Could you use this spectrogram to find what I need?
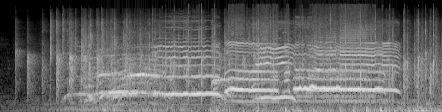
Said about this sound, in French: C'est après que nous allons applaudir. Les joies du direct. Et donc de lui réserver une standing, vous l'aurez rectifié, ovation.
